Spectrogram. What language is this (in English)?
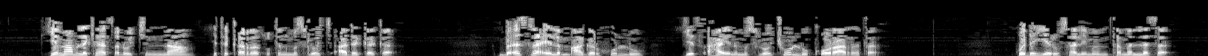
Amharic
